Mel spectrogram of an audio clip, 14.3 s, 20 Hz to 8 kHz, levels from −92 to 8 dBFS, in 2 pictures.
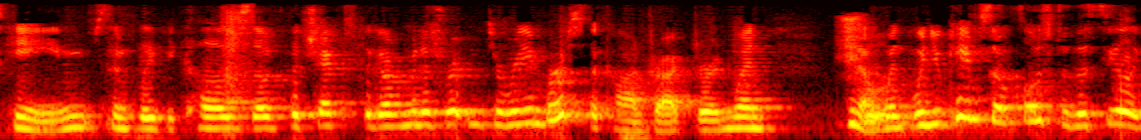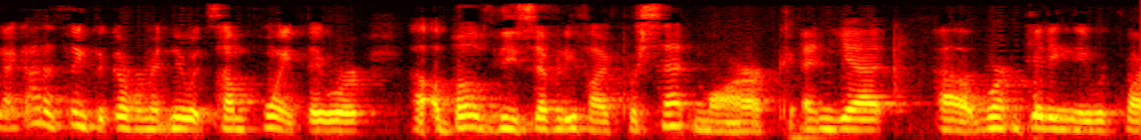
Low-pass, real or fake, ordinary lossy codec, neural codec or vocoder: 7.2 kHz; real; AAC, 32 kbps; none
